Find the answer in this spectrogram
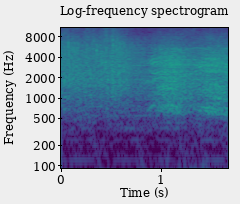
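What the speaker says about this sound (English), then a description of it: "And the crowd trying to ramp up the intensity." Crowd cheering at an Army vs Navy wrestling match: a steady, dense roar of voices and clapping that swells louder toward the end.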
